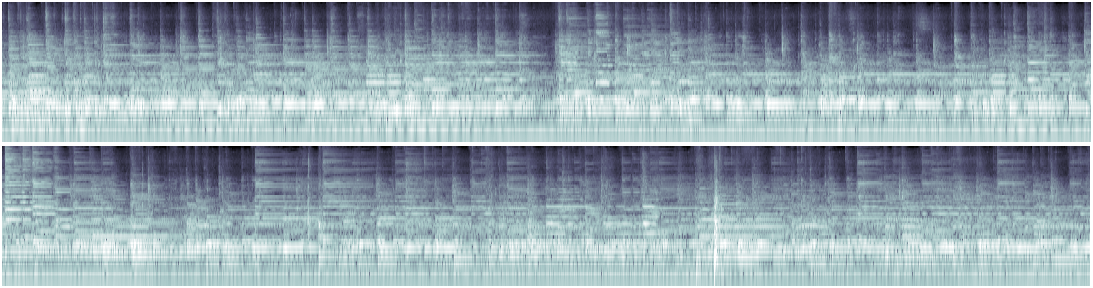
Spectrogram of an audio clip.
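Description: Two acoustic guitars playing together, picked notes and chords in a continuous flowing pattern. One sharp click stands out near the end.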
